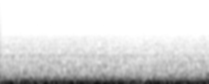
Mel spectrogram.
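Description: A moving car heard from inside its cabin: a steady low rumble of engine and road noise, with a steady low hum under it.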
